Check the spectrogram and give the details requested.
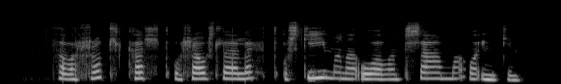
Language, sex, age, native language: Icelandic, female, 20-29, Icelandic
